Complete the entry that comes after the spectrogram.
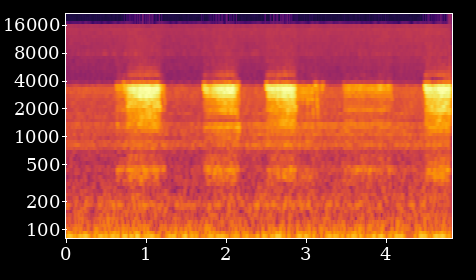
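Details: Owl calling at 4:03 AM on 12 April 2013 as a male delivers food. Harsh, raspy hissing bursts last about half a second each, repeating roughly once a second over a steady low hum.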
